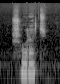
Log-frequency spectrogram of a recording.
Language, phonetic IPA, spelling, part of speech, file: Polish, [ˈʃurat͡ɕ], szurać, verb, LL-Q809 (pol)-szurać.wav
